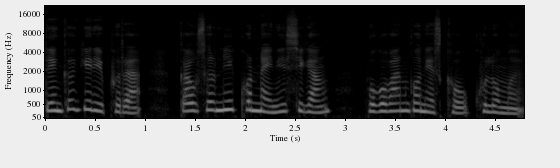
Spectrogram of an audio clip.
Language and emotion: Bodo, neutral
